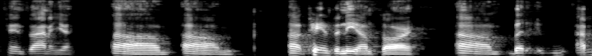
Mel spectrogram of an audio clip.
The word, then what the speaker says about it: Tanzania: I've been to, people say Tanzania, but the way they pronounce it there is Tanzania.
